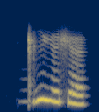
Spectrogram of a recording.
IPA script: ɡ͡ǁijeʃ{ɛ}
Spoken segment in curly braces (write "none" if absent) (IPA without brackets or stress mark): ɛ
